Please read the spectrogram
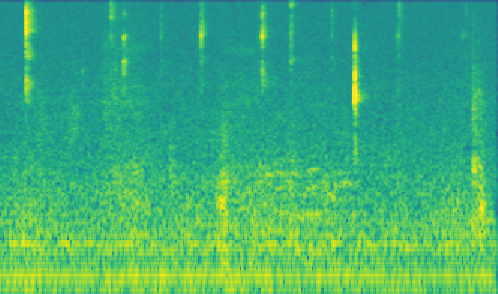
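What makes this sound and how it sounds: A metal blade scores along the surface of a solid white bar of soap held in the palm. It makes a string of brief, bright clicking scrapes spread apart by quiet gaps, with one sharper, louder snap near the end and a soft scrape to close.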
